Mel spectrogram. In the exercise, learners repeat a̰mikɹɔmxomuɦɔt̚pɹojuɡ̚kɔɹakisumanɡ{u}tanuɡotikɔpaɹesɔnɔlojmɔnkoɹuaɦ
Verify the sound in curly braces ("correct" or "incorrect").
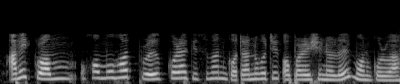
incorrect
